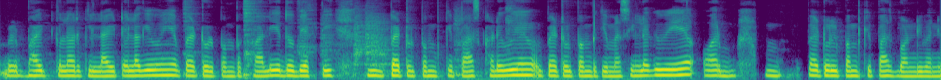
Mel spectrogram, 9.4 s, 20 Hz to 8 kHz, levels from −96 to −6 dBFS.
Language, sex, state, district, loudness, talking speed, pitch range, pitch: Hindi, female, Bihar, Vaishali, -16 LUFS, 235 wpm, 180-195 Hz, 185 Hz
